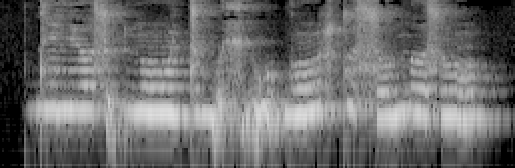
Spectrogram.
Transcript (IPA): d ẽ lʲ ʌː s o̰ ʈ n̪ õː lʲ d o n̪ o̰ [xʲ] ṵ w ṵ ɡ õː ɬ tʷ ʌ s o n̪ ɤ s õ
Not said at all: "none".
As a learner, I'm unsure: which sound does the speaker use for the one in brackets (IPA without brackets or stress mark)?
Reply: xʲ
